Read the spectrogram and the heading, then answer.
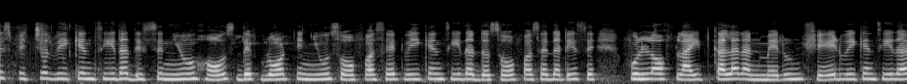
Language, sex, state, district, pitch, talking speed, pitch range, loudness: English, female, Maharashtra, Gondia, 240 Hz, 250 wpm, 230-250 Hz, -16 LUFS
